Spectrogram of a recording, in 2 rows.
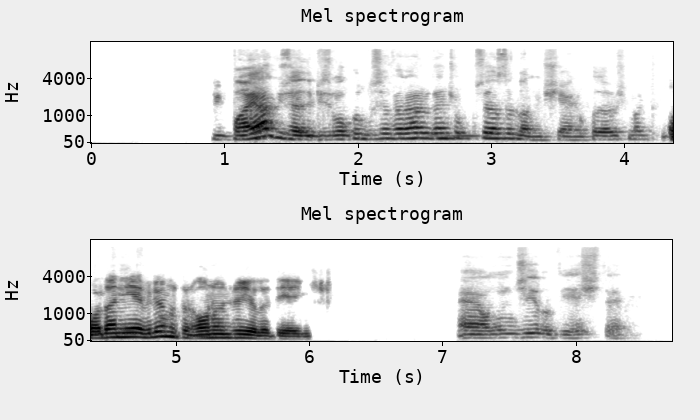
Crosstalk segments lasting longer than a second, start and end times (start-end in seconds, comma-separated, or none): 4.3-5.5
